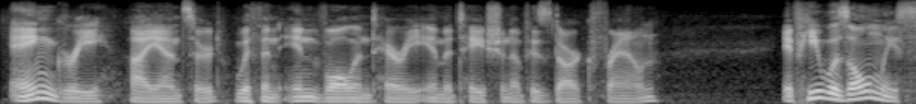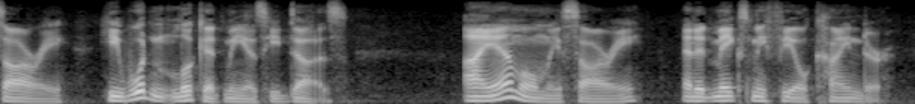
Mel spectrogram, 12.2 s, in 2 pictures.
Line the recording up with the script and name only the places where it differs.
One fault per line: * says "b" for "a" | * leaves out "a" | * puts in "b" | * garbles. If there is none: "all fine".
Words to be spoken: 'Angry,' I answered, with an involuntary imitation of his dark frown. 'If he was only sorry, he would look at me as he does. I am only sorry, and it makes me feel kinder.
* says "wouldn't" for "would"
